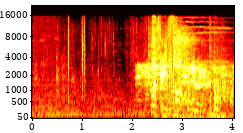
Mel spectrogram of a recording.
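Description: An elevator door slides shut with a low rumble.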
